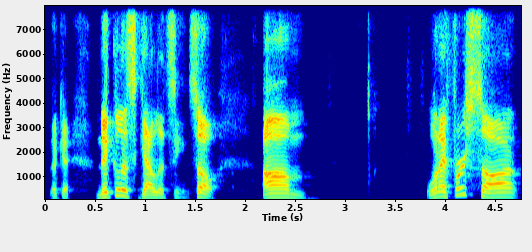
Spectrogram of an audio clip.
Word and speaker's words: Galitzine: It's Galitzine. Galitzine. Nicholas Galitzine. Galitzine. Okay, Galitzine. Yeah. I'm gonna get it right. Okay, Nicholas Galitzine.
